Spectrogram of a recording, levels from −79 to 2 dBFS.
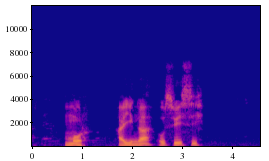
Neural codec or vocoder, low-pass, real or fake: none; 7.2 kHz; real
